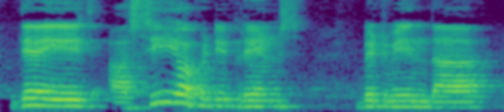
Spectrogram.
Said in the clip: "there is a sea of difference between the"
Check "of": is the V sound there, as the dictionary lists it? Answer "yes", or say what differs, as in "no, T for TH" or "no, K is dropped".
no, P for V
